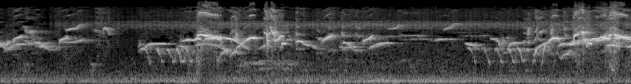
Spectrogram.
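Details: Oriental magpie-robin song to provoke rival magpie-robins: busy phrases of high whistles and harsher chattering notes, a quieter stretch midway, then a loud burst again.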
